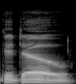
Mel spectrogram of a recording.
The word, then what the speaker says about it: Godot: it's i don't know i just feel like godot is two real words put together and godot godot is like easier to say the t is silent so anyway guys um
